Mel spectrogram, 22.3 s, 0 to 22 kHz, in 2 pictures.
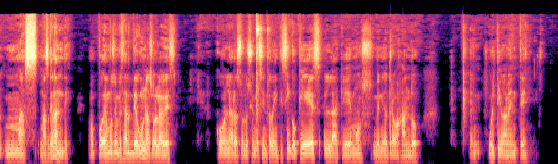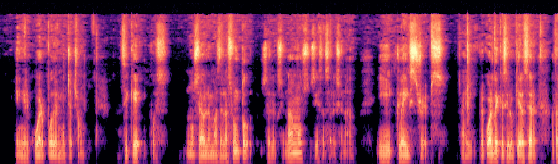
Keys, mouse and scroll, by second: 13.6 click, 14.0-16.7 middle drag, 16.7 right click, 17.9 click, 19.2 click, 20.1 click, 21.1 shift+click, 21.9 shift+click.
